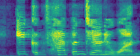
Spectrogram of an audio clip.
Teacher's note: 这个 it 的音你是更用力的送气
